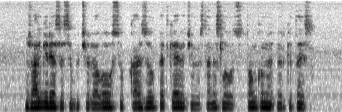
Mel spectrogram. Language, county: Lithuanian, Šiauliai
